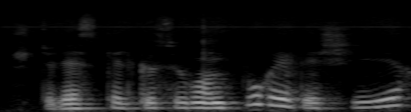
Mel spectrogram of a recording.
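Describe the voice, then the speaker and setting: A young adult woman teaching a remote spelling lesson to young children, dictating clearly and spelling letters one by one, encouraging the child directly. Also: lowish voice, expressive, moderate pace, mellow. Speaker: primary school teacher.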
